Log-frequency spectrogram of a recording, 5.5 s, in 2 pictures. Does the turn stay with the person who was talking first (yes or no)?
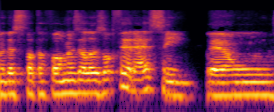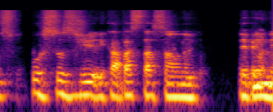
no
